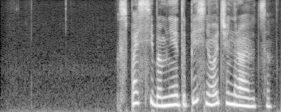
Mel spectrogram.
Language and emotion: Russian, positive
